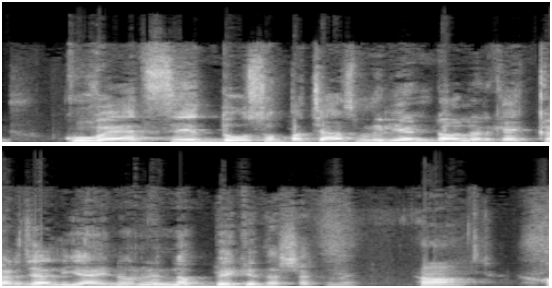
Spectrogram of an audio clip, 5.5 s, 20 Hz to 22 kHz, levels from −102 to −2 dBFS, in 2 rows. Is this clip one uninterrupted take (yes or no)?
yes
